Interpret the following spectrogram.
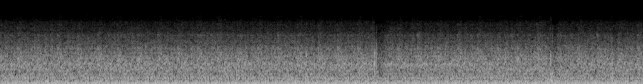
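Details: Tri-axle diesel dump truck after its dead-battery no-start was fixed: steady low rumble at an even idle, no misses or knocks; normal diesel idle.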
